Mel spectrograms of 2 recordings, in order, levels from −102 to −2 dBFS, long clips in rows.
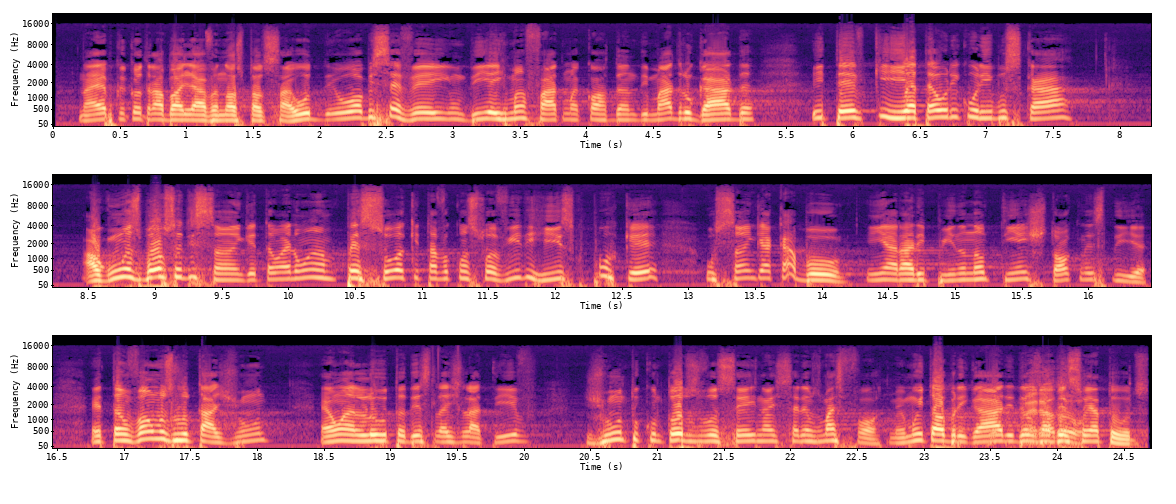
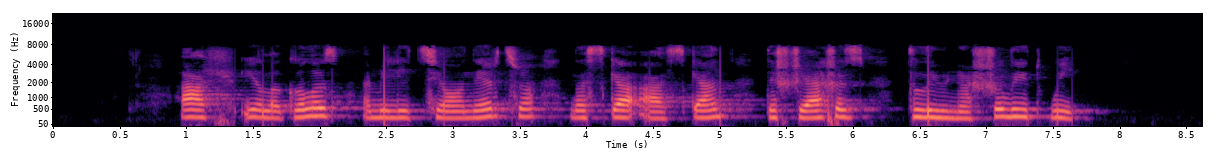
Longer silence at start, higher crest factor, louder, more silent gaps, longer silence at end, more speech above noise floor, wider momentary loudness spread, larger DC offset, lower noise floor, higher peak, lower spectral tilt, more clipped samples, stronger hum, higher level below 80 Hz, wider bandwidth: second, 0.2 s vs 0.95 s; second, 12 dB vs 18 dB; first, -12 LUFS vs -34 LUFS; neither; second, 0.05 s vs 0.9 s; second, 33 dB vs over 57 dB; about the same, 11 LU vs 9 LU; neither; second, -45 dBFS vs under -90 dBFS; first, 0 dBFS vs -16 dBFS; about the same, -6 dB/octave vs -5 dB/octave; first, 0.3% vs under 0.1%; neither; first, -32 dBFS vs -70 dBFS; first, 15 kHz vs 8 kHz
